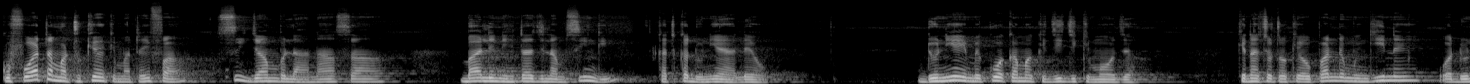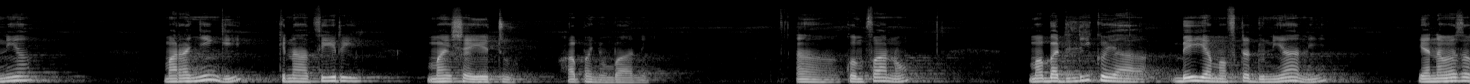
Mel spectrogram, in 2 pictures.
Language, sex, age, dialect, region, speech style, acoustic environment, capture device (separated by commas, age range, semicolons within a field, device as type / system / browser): Swahili, male, 25-34, Kenya - Mombasa, Kenya, relaxed, nature, mobile / Linux / Chrome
